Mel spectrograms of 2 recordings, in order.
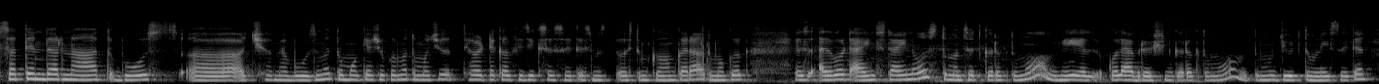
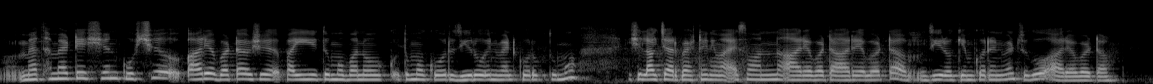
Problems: none marked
